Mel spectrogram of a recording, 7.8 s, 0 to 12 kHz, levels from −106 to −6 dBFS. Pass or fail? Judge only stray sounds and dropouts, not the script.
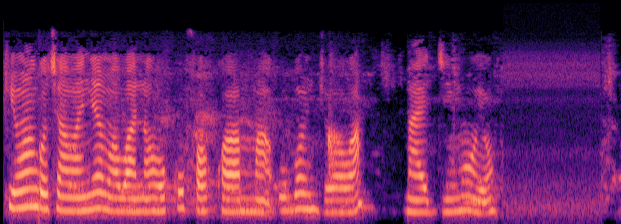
pass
